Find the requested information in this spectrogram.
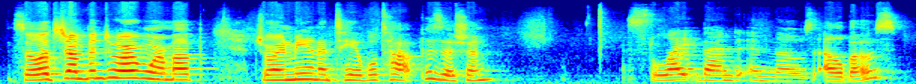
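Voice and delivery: loud, fast workout coach; fitness instructor. Acted. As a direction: pump up the class. Leads a workout warm-up.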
